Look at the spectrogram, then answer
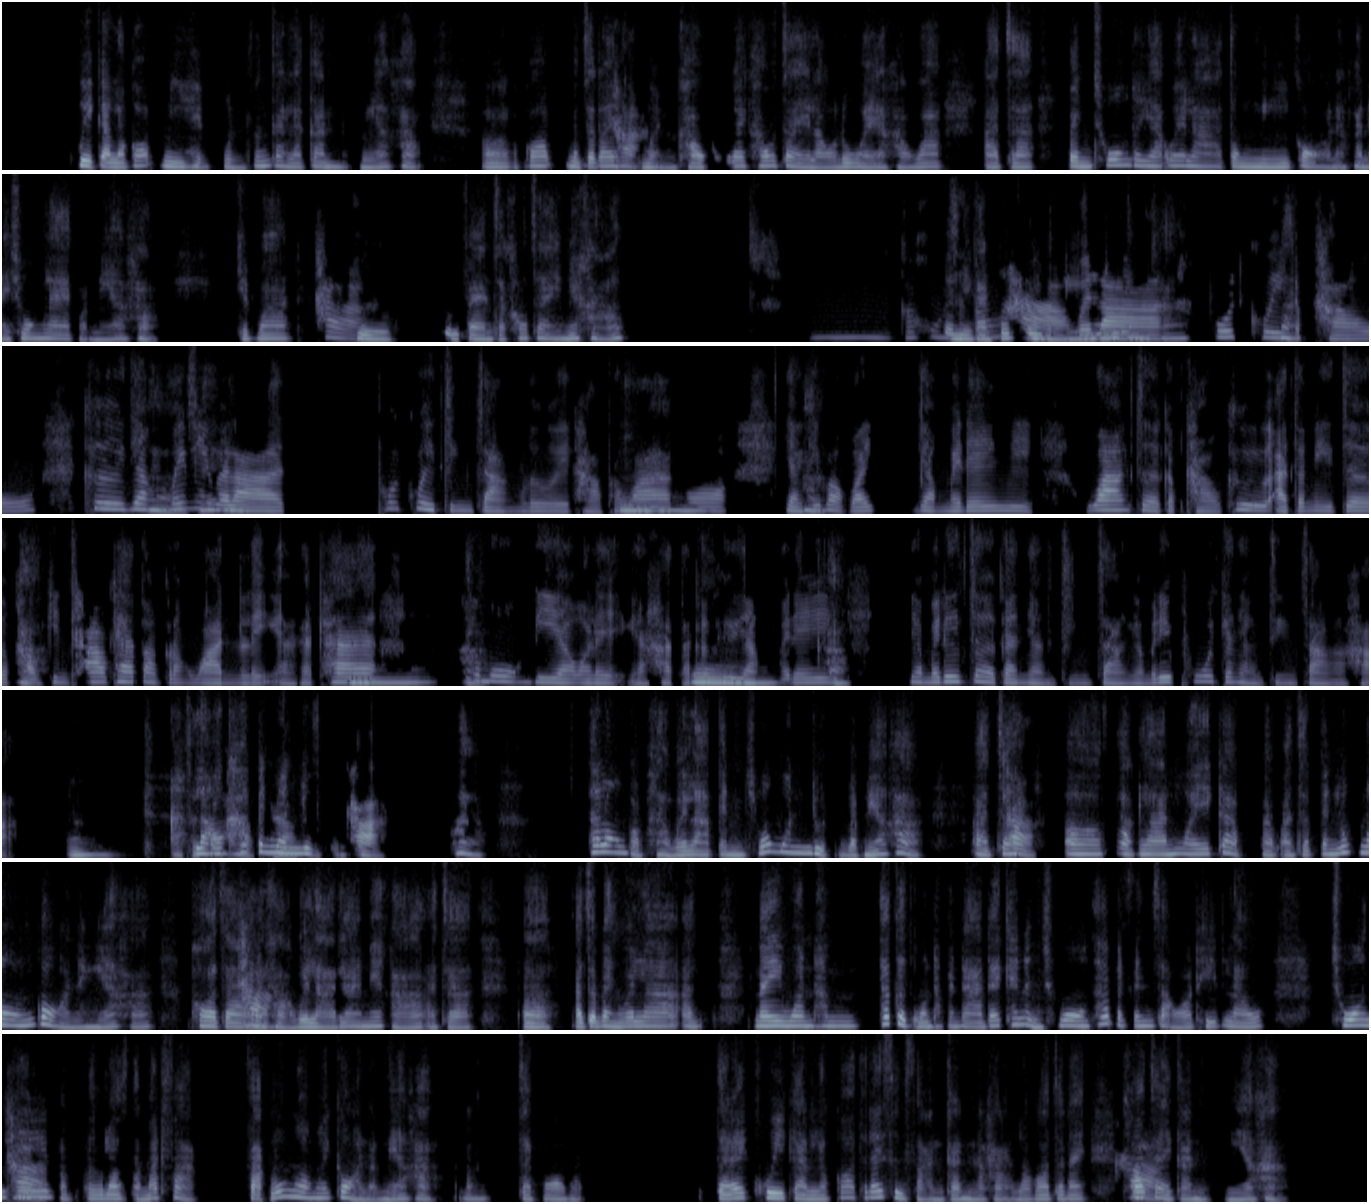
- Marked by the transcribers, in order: tsk; other background noise
- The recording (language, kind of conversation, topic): Thai, advice, ความสัมพันธ์ส่วนตัวเสียหายเพราะทุ่มเทให้ธุรกิจ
